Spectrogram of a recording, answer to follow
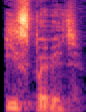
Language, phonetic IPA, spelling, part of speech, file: Russian, [ˈispəvʲɪtʲ], исповедь, noun, Ru-исповедь.ogg
- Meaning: confession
